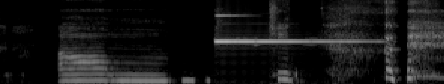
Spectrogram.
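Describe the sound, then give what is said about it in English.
A phone notification chime rings out as a bright, sustained electronic tone lasting a couple of seconds, fairly loud, right after a short drawn-out vocal sound. “my phone is like, yay.”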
